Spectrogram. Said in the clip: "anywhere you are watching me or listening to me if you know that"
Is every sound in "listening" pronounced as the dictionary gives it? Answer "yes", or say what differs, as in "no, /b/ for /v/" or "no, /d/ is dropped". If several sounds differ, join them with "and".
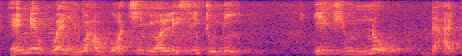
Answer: no, /n/ is dropped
